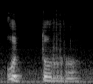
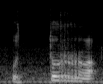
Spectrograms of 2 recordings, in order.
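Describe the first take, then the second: Both takes have the same delivery.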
